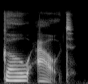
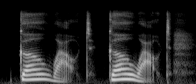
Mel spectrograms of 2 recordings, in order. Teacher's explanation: We use the w bridge when the first word ends in a rounding vowel sound, like oo or o. When your lips are round like you are going to kiss someone, the natural sound to move to the next vowel is w.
